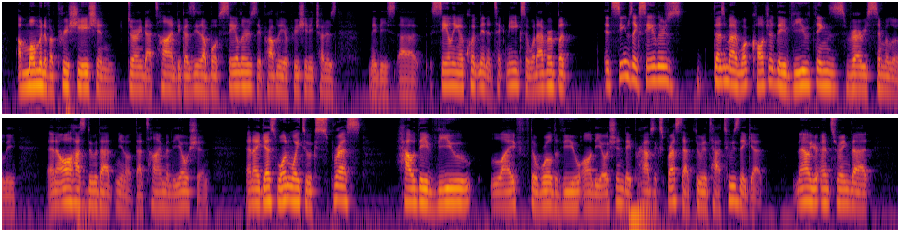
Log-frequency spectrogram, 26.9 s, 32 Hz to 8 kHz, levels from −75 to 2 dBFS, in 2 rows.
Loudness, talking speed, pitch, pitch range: -24 LUFS, 185 wpm, 110 Hz, 95-125 Hz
